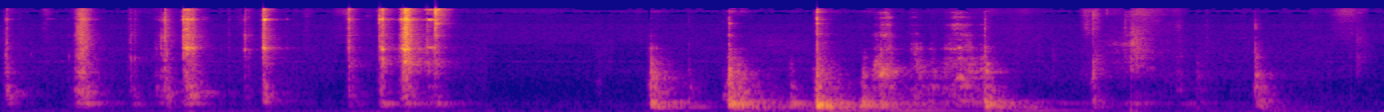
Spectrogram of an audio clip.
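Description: A run of light metallic clicks as thin spacer rings are dropped onto the steel spindle of a planer-moulder, then, about five seconds in, a longer scraping rub with a faint ring as the flooring cutter head is slid down onto the spindle. A few small knocks follow near the end.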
